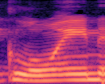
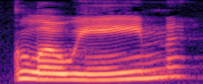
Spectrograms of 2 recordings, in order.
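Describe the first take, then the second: First: The name ends with an 'in' sound. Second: The name ends with a 'ween' sound. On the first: This is the form used in the films. "they say glowing in the movie" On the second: This follows the accent mark in the written name. "technically supposed to be pronounced Gloween because there's an accent on the I"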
